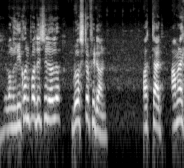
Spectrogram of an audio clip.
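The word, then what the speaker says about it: boustrophedon: এটা ব্রোস্টোফিডন। বাংলায় উচ্চারণ অন্যরকম হবে, কিন্তু ইংলিশে ব্রোস্টোফিডনই হয়।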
